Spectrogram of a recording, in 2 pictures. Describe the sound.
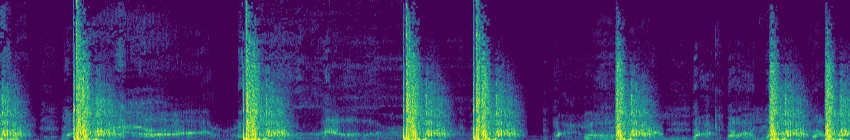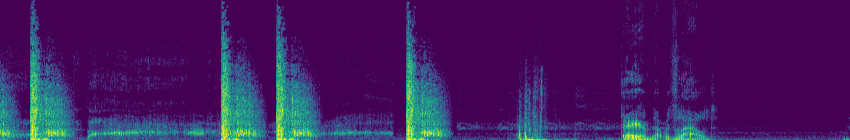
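Gunfire in a video game: many loud, sharp shots ring out singly at irregular intervals, each with a brief booming tail.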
